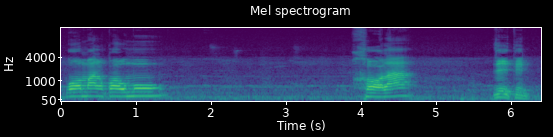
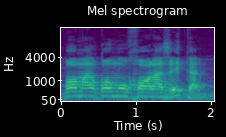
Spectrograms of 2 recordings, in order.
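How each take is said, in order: First: The last word ends with an 'i' vowel. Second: The last word ends with an 'a' vowel. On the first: The word khola works as a preposition. "mustasna ini dibaca jer" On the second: The word khola works as a past-tense verb. "kalau dibaca nasab"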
